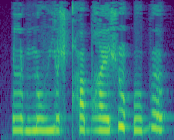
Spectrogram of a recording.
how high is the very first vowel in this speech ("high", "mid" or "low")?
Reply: high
